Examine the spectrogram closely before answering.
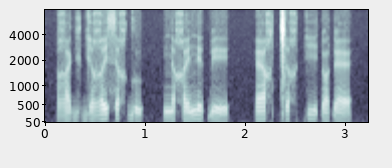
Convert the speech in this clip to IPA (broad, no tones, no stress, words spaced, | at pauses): ʁæɡeɡi ʁisiχɡu | neχene ɓe | æχǀiχ kiɗɒɗæ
